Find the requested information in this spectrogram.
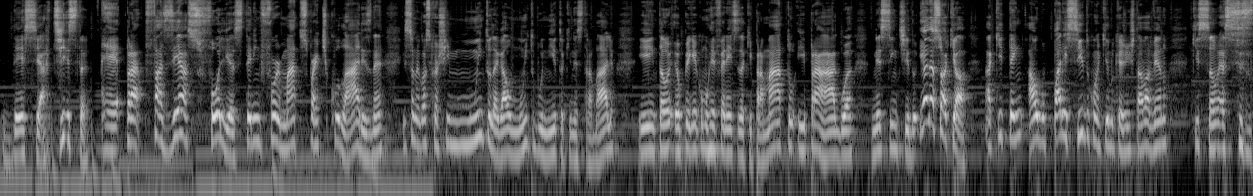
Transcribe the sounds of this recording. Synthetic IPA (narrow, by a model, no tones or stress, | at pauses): d̪esɪa̰ɾt͡ʃist̪ɐ̰ | ɛpɾɐfazeɾɐsfoʎɐst̪eɾẽj̃foɾmat̪ʊ̥spaɾt͡ʃi̥kulaɾɪsnɛ | isʊɛ̃w̪̃eɡɔsjʊ̥kewaʃejmũj̃t̪ʊleɡawmũj̃t̪ʊbunit̪ʊakinesɪ̥t̪ɾa̰baʎʊ | ɪẽnt̪ɐ̃w̃ewpeɡejkõmʊɦefeɾẽsjɐzakipɾɐ̰mat̪ʊʔɪpɾɐaɡwɐ | nesɪ̥sẽnt͡ʃid̪ʊɪɔʎɐsɔakiɔ | a̰kit̪ẽj̃awɡʊpaɾesid̪ʊkõakilʊkɪaʒẽnt͡ʃɪ̥t̪avɐvẽnd̪ʊ | kɪsɐ̃w̃ɛsɪs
